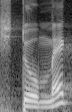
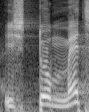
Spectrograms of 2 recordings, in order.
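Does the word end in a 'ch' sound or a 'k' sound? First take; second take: k sound; ch sound. First: The word ends with a 'k' sound. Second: The word ends with a 'ch' sound. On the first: The speaker calls it right. "स्टोमैक है। स्टोमैक में ये जो C H है इसका उच्चारण क है" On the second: The speaker calls it wrong. "स्टोमैच नहीं"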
